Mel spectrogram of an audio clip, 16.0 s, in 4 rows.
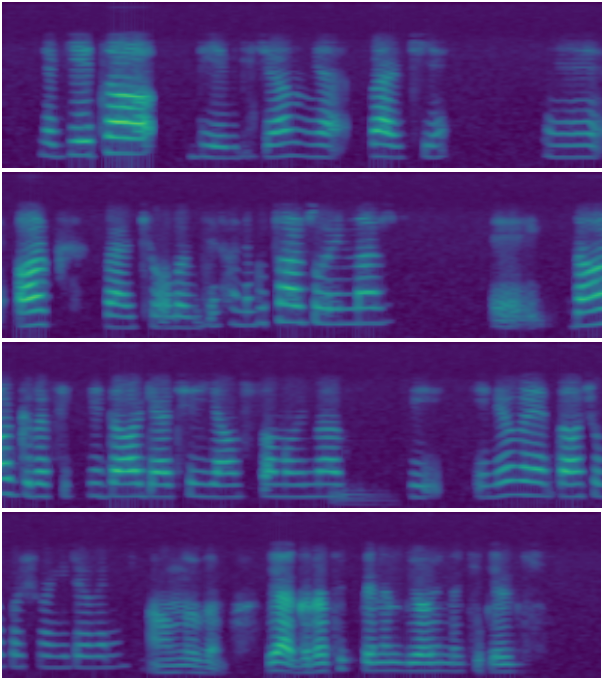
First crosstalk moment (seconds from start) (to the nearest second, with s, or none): none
